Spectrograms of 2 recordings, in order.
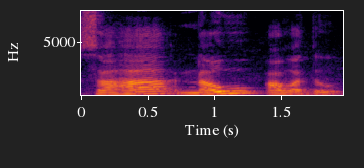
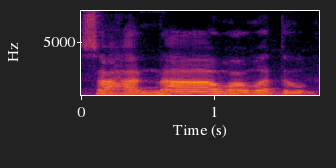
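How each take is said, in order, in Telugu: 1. పదాలను ఒక్కొక్కటిగా పలుకుతారు. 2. పదాలు కలిసి ఒకే ప్రవాహంగా ఉంటాయి. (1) "ఆ శబ్దాలను విడదీసి" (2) "సంధిపూర్వకంగా చదివితే"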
